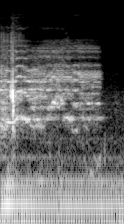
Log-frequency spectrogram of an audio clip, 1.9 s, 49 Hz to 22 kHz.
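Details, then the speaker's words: Bought-cheap B5 Audi A4 after new suspension parts: dry squeaky creak rising and fading as the body moves; control arm bushing found completely shot. "control arms perhaps we have to do some more work and here goes the control arm as you can see this is pushing is completely shot that should not be happening"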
